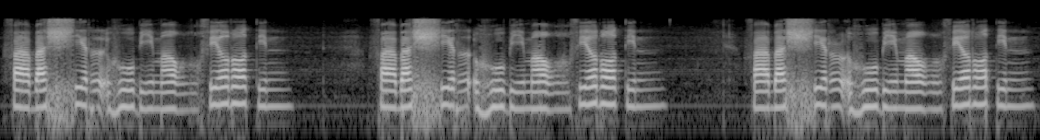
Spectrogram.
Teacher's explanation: untuk huruf ro-nya kita baca tarqiq karena sebelum huruf ro ada huruf yang berharokat kasroh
